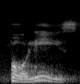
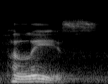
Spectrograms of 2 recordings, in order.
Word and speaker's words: police: Piensen acá, la palabra policía ya no la vamos a pronunciar más police, police, police, ¿cierto? No va a sonar O, va a sonar a schwa y vamos a decir police, police.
